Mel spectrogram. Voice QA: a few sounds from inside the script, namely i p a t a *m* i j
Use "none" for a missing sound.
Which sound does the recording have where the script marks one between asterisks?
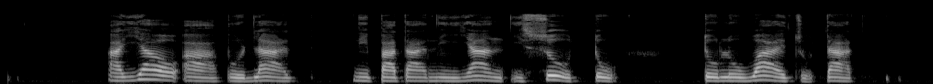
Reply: n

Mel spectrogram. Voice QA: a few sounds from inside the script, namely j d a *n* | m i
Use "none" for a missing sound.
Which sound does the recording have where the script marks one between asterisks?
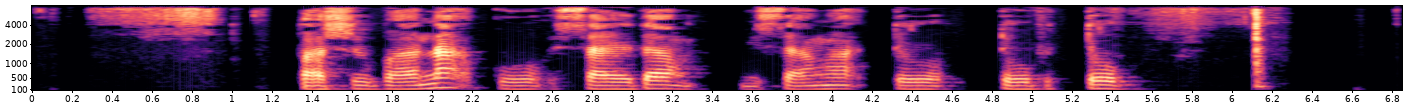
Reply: ŋ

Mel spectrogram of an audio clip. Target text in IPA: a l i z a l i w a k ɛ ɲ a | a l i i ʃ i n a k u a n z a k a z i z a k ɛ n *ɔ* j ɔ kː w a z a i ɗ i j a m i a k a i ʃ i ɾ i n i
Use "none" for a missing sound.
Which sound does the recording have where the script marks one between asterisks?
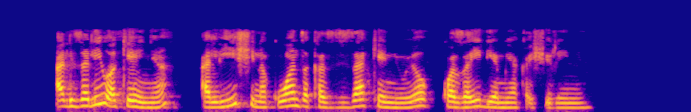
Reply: u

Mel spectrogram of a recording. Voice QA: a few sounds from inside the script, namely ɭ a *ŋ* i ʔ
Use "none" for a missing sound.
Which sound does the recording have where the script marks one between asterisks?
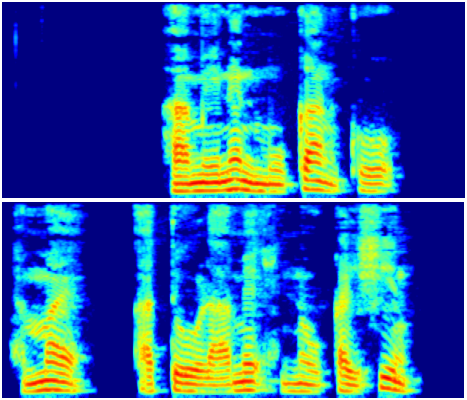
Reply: m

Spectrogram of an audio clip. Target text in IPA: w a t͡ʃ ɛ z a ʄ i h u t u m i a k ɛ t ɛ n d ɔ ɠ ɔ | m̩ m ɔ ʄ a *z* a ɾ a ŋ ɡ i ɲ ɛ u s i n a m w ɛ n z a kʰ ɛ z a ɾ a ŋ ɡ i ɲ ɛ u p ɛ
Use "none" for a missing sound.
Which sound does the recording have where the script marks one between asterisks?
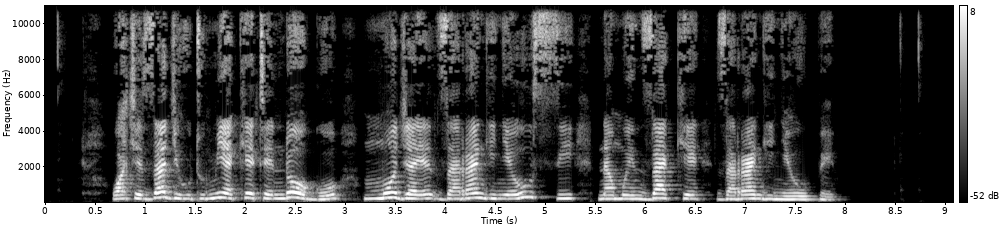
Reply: z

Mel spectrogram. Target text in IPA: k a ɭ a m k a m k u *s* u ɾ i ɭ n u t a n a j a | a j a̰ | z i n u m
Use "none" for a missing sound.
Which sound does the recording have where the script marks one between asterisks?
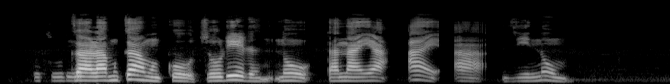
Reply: t͡s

